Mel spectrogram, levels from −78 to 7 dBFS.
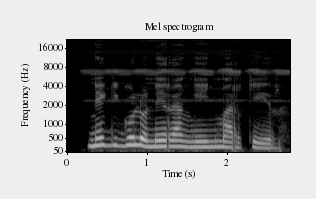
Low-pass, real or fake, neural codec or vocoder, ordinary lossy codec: none; real; none; none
